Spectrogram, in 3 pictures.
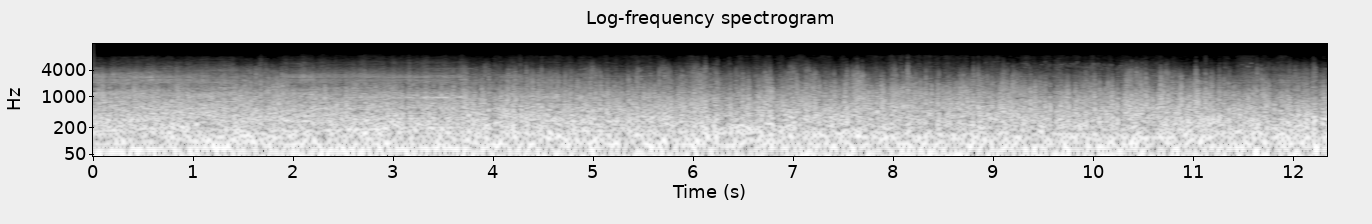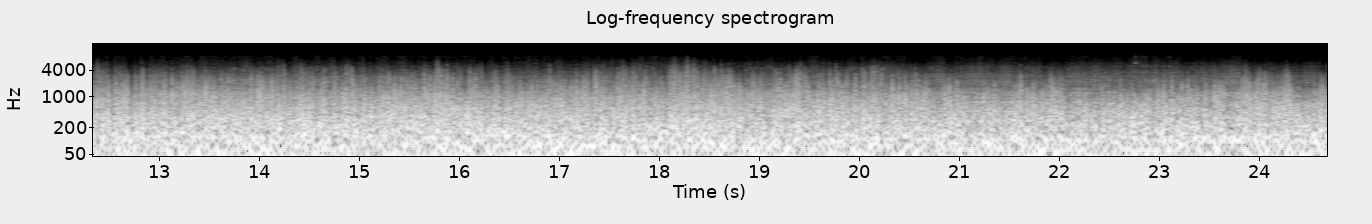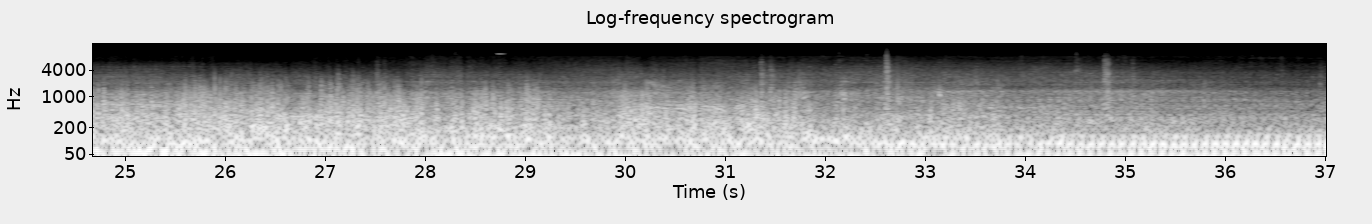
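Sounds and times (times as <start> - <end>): wind buffeting microphone: 0.0 - 37.0.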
